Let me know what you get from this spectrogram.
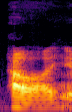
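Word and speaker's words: Jai Alai: Like, I like Jai or whatever. – Hi-Li. – Yeah, that's right. I'm an idiot. I think you're supposed to pronounce the J's.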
